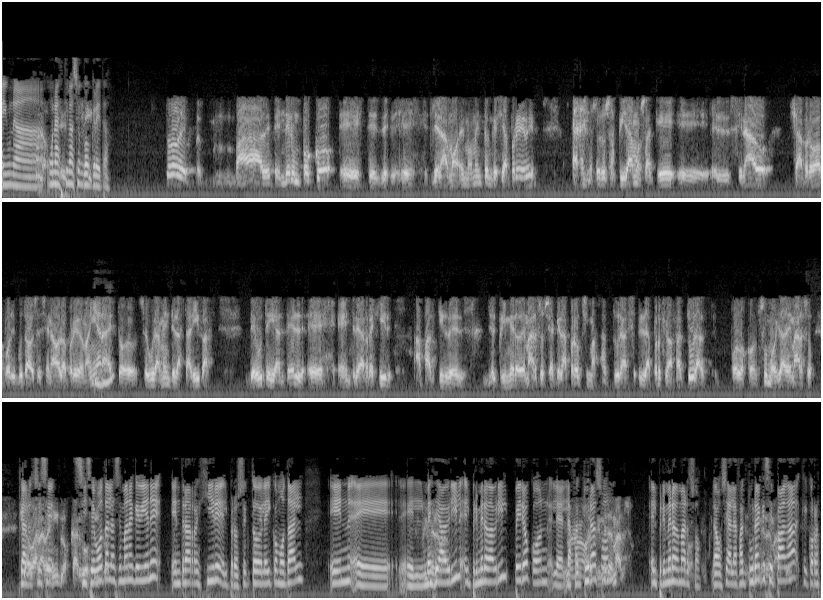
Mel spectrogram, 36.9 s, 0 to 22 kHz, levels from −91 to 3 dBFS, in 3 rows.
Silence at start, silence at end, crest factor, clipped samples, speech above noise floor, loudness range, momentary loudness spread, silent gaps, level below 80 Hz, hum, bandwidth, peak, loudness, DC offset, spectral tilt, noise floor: 0 s; 0.05 s; 18 dB; under 0.1%; 32 dB; 2 LU; 7 LU; none; -48 dBFS; 50 Hz at -55 dBFS; 8 kHz; -4 dBFS; -20 LUFS; under 0.1%; -4.5 dB/octave; -53 dBFS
